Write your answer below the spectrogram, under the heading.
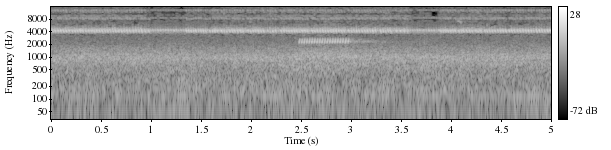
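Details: High, constant insect droning fills a nocturnal forest, steady in loudness, with one short, level, lower-pitched tone midway and faint higher bands layered above.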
